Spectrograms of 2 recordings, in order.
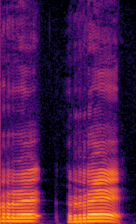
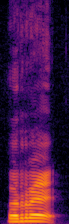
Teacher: रखना जीवा है वह कंपन करती है आप बोलोगे ना र तो जीभ आगे से कंपन करेगी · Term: लुंठित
